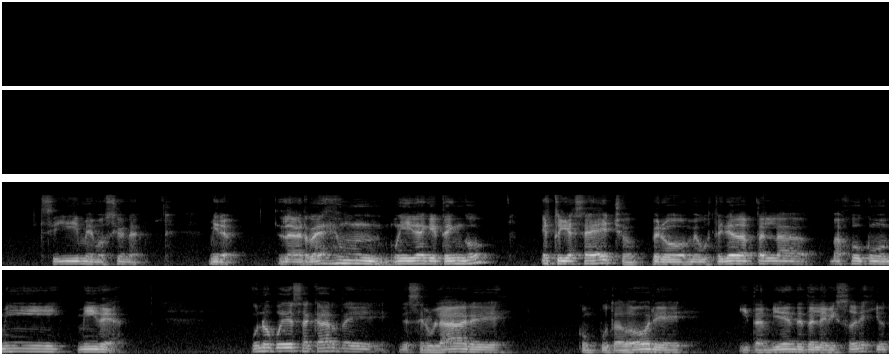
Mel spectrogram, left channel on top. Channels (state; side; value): silent; left; 56 dB below the other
